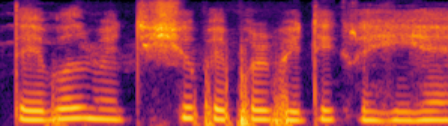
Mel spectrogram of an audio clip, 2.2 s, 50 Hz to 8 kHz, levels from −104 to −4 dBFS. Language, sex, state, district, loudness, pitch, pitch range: Hindi, female, Arunachal Pradesh, Papum Pare, -18 LUFS, 215 Hz, 205-225 Hz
